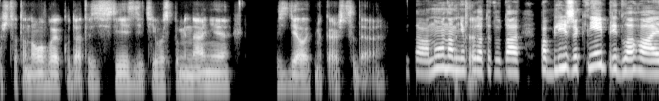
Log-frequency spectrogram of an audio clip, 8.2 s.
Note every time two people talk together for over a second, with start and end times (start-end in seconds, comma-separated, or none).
none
